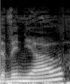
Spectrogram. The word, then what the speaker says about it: Vignale: The Titanium, the ST line, and the Vignale, I think. The Vignale. So I was saying it wrong on holiday.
